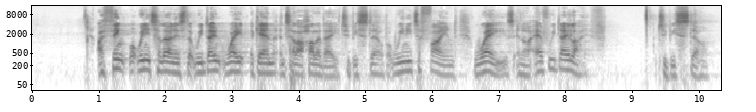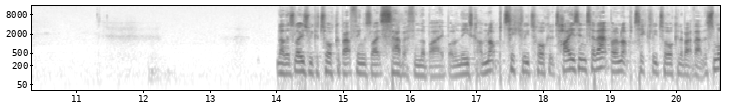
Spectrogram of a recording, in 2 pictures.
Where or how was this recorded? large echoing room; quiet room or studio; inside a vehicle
large echoing room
